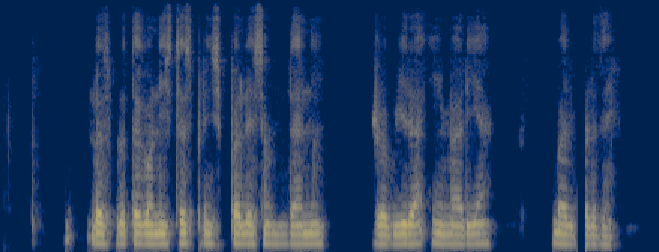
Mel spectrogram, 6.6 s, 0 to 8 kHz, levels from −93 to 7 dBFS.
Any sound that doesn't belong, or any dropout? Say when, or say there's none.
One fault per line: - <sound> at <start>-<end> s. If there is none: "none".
- dropout at 5.8-5.9 s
